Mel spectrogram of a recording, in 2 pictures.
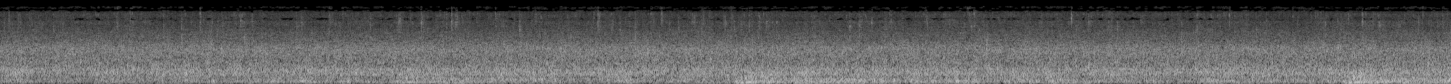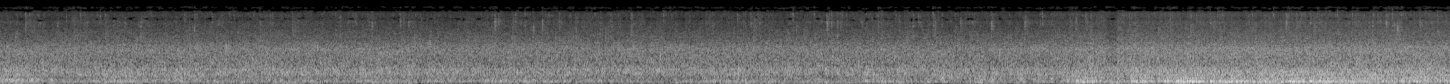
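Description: Steady rain pattering onto a wet road and puddles. Low rumbles of thunder rise under it about a quarter and about halfway in, and a longer, louder roll comes near the end.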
